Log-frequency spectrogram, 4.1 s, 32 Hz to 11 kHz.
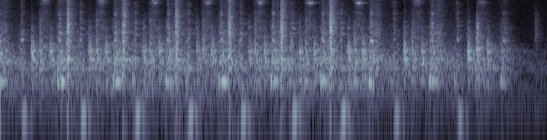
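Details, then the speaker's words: Cub Cadet 122 with coil giving spark, points and condenser questionable, primed and cranked: starter beat about 2.5 per second with a few sharper catches, fires weakly but won't run; owner suspects it needs carb cleaner. "So I think it will run. I may have to do it with carb cleaner."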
